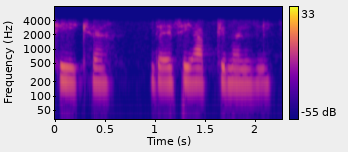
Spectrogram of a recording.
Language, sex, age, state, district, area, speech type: Hindi, female, 30-45, Madhya Pradesh, Bhopal, urban, conversation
